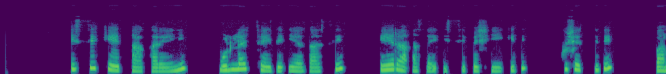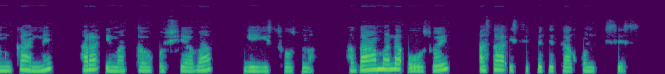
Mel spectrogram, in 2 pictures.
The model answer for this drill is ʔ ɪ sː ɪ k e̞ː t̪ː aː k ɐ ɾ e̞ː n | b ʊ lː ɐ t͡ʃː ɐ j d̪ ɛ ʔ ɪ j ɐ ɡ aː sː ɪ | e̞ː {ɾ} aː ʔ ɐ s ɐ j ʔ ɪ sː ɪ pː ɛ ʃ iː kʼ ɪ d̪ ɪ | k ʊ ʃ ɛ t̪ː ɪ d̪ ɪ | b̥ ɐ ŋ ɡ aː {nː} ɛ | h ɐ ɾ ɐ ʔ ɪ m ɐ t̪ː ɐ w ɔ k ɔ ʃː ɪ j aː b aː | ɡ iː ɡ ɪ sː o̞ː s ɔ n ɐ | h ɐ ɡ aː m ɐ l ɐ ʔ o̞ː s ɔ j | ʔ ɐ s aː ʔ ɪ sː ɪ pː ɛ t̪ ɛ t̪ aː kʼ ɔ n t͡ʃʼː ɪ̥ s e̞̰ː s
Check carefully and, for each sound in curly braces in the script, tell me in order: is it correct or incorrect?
correct, correct

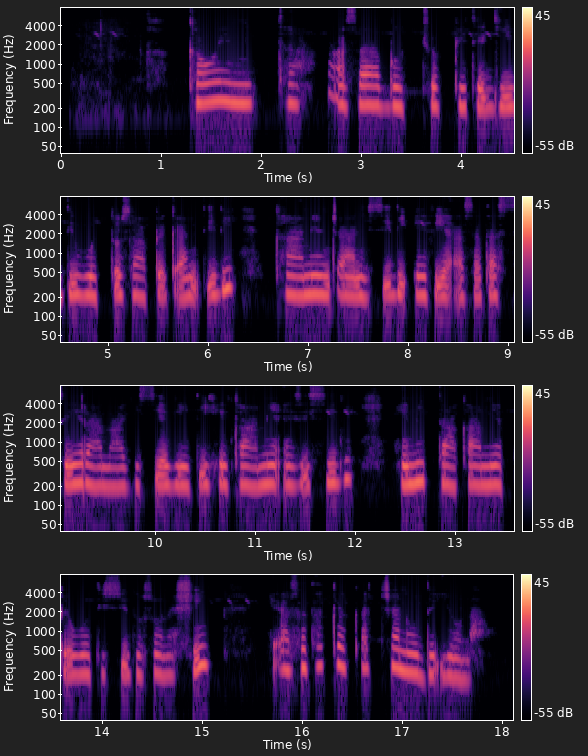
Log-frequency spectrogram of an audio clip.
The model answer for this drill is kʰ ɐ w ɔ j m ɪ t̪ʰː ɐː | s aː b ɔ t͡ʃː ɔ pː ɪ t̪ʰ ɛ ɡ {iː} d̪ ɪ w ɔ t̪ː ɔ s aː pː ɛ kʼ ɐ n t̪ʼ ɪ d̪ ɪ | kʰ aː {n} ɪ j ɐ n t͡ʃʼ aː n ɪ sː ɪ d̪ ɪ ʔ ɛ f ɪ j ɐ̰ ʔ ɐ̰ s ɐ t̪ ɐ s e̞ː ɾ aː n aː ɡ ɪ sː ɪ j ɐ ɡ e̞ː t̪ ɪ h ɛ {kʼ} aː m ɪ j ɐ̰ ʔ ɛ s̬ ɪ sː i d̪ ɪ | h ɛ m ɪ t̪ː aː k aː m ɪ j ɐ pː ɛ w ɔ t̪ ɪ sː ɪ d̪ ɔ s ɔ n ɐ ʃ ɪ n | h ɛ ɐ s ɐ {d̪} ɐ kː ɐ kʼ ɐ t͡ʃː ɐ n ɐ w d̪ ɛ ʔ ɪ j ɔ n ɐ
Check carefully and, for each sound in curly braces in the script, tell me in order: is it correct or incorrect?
correct, incorrect, incorrect, incorrect

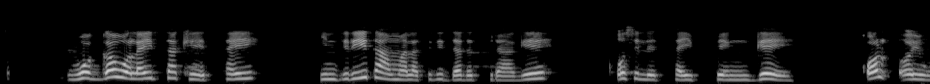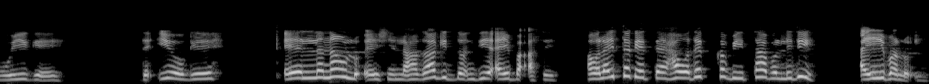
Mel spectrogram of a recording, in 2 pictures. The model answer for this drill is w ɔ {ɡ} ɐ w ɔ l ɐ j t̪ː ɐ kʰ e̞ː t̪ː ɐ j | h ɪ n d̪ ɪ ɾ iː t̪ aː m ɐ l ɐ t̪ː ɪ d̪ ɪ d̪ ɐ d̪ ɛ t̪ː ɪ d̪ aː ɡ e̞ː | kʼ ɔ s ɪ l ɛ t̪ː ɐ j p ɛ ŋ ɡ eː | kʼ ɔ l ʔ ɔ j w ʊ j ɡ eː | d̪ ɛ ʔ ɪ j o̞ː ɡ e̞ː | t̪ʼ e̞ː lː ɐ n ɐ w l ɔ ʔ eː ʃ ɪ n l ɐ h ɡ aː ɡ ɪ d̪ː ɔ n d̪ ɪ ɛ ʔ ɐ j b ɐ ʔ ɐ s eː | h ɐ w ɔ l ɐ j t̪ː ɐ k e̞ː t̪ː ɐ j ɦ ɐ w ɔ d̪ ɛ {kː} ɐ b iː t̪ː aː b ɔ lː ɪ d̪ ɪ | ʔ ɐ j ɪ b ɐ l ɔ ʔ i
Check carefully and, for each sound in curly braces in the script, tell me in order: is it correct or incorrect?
incorrect, correct

